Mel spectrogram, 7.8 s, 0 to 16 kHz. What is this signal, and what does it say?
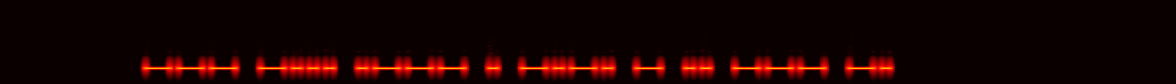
Morse code, heard as a keyed tone, about 22 wpm, 700 Hz. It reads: OBJECTION
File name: 9 Letter Words - First 3 Letters Given - 22wpm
